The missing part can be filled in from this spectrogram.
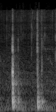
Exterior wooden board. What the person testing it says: you can hear the sound difference. There's the solid.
